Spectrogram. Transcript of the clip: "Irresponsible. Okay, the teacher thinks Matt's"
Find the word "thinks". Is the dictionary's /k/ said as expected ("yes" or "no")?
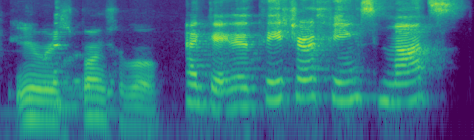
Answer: no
